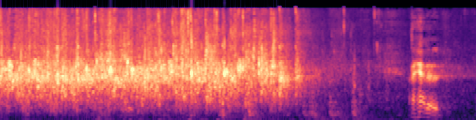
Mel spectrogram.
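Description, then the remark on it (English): An audience breaks into a dense, steady round of applause for three people credited with improving comics; it holds for a few seconds, then thins out and fades, with a brief voice speaking up at the end. “And they deserve a round of applause from any of you who care about how comics have improved in the last.”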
